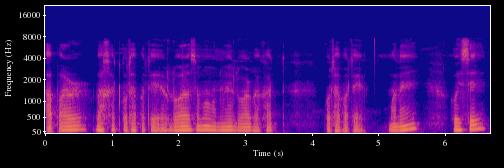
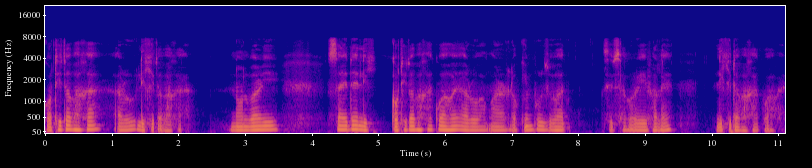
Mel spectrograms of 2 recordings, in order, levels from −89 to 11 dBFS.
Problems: none marked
